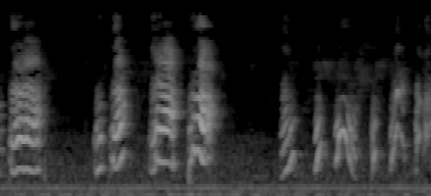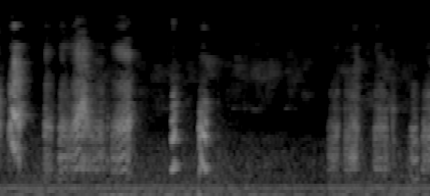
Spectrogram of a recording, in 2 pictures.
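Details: Caged pet monk parakeet talking, copying household phrases and intonation such as hello and come here; strings of quick, speech-like syllables with rising and falling pitch, grouped in bursts with short gaps, over a low constant indoor hum.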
